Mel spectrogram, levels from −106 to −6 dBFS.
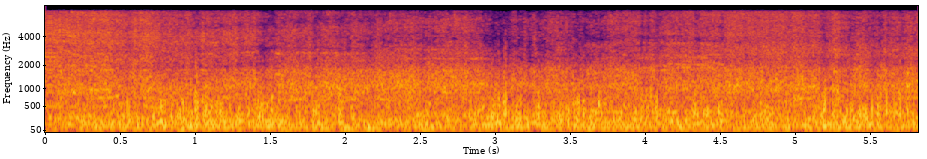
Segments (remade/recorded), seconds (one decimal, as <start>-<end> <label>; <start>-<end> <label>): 0.0-2.4 remade; 2.4-4.0 recorded; 4.0-5.3 remade; 5.3-5.8 recorded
